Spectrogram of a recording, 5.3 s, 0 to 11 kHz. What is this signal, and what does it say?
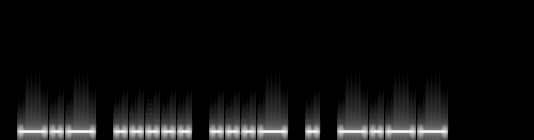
Morse code, heard as a keyed tone, about 15 wpm, 700 Hz. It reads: K5VEY
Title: USA Call Signs - 5 Characters - 15wpm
